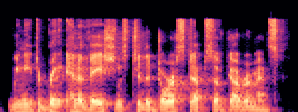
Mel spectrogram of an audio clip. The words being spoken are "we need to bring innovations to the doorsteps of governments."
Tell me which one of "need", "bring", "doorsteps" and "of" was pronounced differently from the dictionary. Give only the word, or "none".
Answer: none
